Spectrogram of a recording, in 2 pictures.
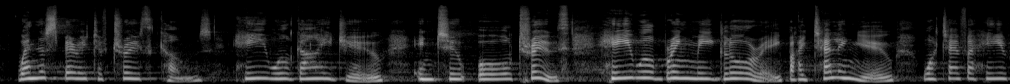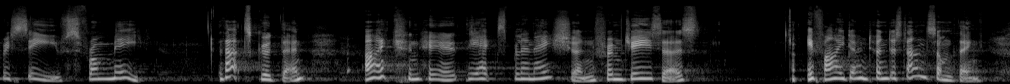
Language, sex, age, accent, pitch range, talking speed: English, female, 50-69, British, 195-255 Hz, 120 wpm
